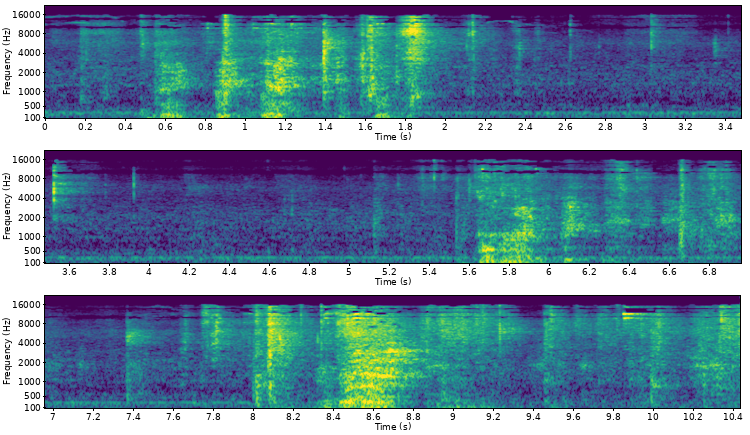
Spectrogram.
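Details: Only puppy spending the day with three adult dogs; three clusters of short, rough growl-like bursts break out between quieter stretches, over a steady low hum throughout.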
